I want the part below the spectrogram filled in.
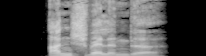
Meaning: inflection of anschwellend: 1. strong/mixed nominative/accusative feminine singular 2. strong nominative/accusative plural 3. weak nominative all-gender singular
- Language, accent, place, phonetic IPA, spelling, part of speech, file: German, Germany, Berlin, [ˈanˌʃvɛləndə], anschwellende, adjective, De-anschwellende.ogg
